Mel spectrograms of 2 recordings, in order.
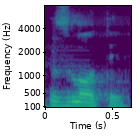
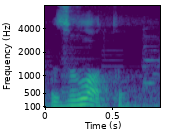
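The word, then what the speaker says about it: złoty: Следующая буква Л, но, видите, едва слышно «в». То есть, например, «злотый», «злотый», «злотый». То есть, не четко слышится «в», но она где-то проскакивает.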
